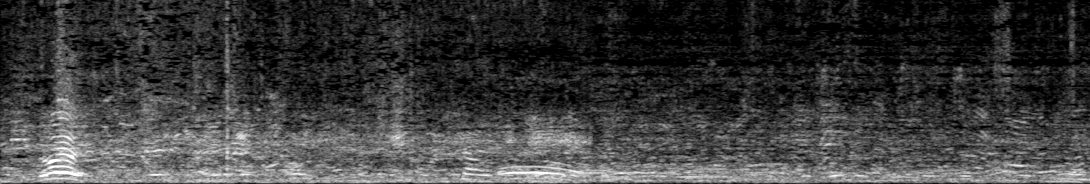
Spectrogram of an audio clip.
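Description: Crowd chatter: many people talking at once, with one voice calling out loudly about half a second in and another raised voice around four seconds in.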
